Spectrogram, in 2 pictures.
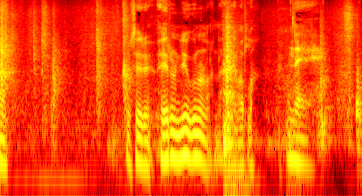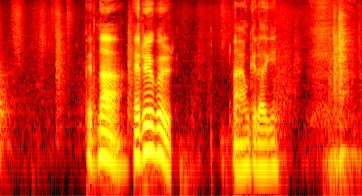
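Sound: window being closed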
